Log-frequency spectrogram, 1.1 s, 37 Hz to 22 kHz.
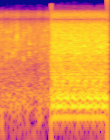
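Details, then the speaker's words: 1972 Chevy Nova third-gen project assembled from spare parts, first start: catches abruptly and settles into a fast, steady drone; idle high because idle speed screw wouldn't lower it. "I pulled some timing out of it because the idle screw, the idle speed screw, wasn't actually bringing the idle speed down, so I actually bumped the distributor and pulled some timing out of it just to give it an opportunity to come down to a normal RPM."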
